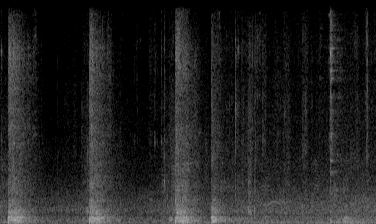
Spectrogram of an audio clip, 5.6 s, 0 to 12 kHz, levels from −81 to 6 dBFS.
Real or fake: real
